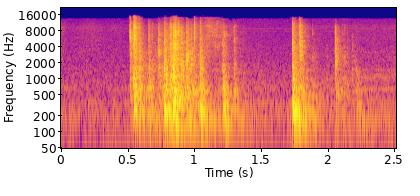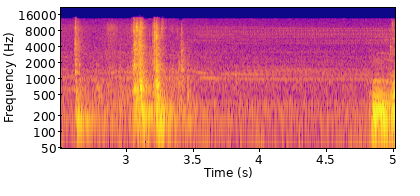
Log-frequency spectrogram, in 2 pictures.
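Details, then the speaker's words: JVC SR-VS30EK MiniDV/VHS combi deck, VHS side, loading a tape. Uneven clunks and rattles in bursts, a thin whir, then silence; the mechanism struggles and shuts down, then later plays without reading the control track. "doesn't sound good. Oh, it shut down."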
